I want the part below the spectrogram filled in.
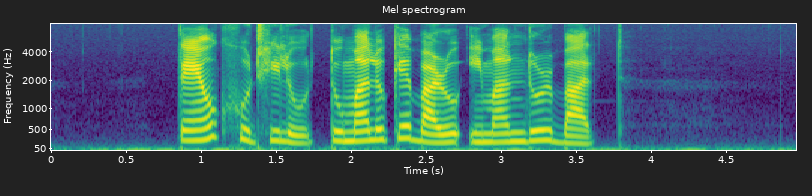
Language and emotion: Assamese, neutral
